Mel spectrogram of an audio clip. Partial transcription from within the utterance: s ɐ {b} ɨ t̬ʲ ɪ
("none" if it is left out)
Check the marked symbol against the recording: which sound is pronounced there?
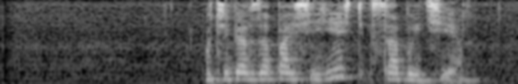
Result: b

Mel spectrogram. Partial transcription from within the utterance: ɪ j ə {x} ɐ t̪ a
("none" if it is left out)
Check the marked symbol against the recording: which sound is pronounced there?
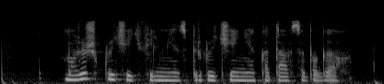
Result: k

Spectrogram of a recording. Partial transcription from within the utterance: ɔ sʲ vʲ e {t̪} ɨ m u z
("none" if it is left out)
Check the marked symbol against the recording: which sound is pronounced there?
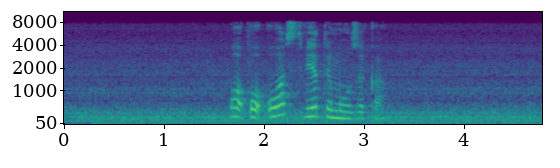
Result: t̪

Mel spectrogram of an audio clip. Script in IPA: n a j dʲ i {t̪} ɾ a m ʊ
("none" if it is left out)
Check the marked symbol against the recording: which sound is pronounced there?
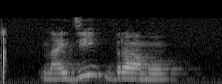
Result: d̪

